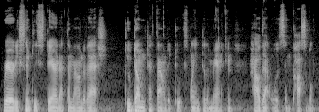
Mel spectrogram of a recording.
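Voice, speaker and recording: A man's voice: low voice, monotone, moderate pace, a little hiss or hum. A man narrating a scripted story as an amateur reader, informal and given to wry asides. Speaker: amateur fan fiction reader.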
